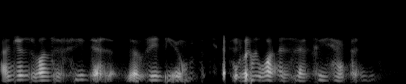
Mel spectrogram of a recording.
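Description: Throughout the speech the signal has passed through a Codec 2 vocoder at about 1.6 kbit/s, confined to roughly 300 Hz to 3.6 kHz. Only pitch, voicing, energy and a coarse spectral envelope survive, and the decoder rebuilds the voice from sine waves, leaving it heavily robotic and buzzy.

From 1.76 s to 2.6 s, bit errors on the digital voice radio corrupt the decoded parameters at an error rate of around 15 percent. The span fits about twenty vocoder frames. Pitch, level and timbre jump from frame to frame, and the voice breaks into warbling, bleeping gibberish.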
